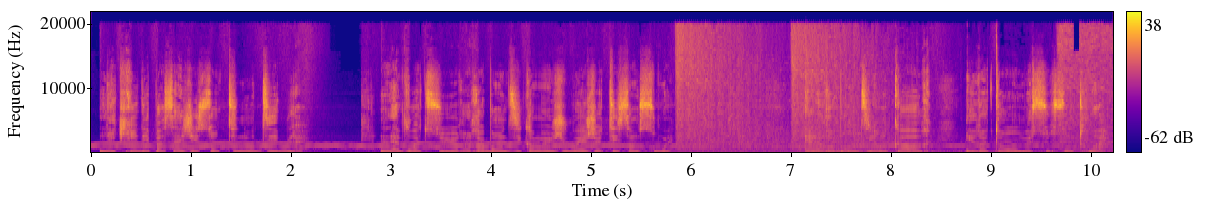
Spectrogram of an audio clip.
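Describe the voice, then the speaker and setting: The narrator, a man from Quebec with a low voice, performs a dramatized story from a script while music plays distinctly underneath.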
